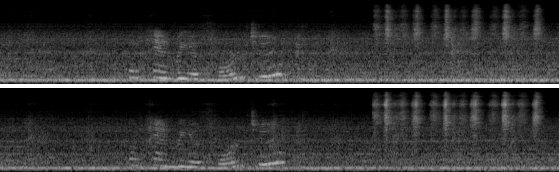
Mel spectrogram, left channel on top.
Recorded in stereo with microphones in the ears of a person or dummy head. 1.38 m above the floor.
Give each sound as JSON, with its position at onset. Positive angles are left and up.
{"t": 0.0, "sound": "an engine running", "side_deg": 50, "distance_m": 1.1}
{"t": 1.3, "sound": "a woman speaking", "side_deg": 15, "distance_m": 1.5}
{"t": 3.7, "sound": "a rattle", "side_deg": -50, "distance_m": 0.8}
